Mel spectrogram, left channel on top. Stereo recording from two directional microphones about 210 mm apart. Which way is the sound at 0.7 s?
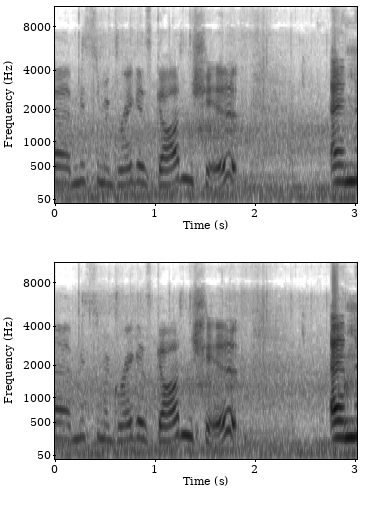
30° right (ahead or behind).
